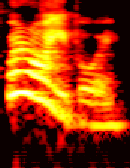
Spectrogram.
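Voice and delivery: loud father calling for his son; brisk searching shout. A narrator's reading. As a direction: raise the voice sharply, then drop it. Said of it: "he shouts".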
